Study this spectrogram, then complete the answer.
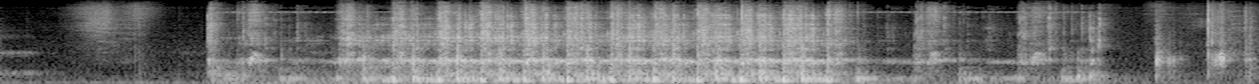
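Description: Sewing machine stitching an eighth of an inch down the sides of a clear vinyl bag: a steady, close motor run of about three seconds with a rapid stitching pulse, followed by shorter start-and-stop bursts.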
